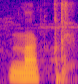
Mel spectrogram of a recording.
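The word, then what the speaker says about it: Nacht: কি লিখেছিলাম না এন আ সে আ তে নাক মানে হচ্ছে নাইট নাইট হ্যাঁ ভেরি গুড ও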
